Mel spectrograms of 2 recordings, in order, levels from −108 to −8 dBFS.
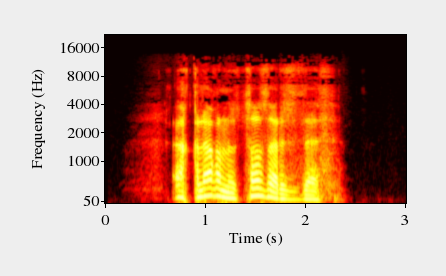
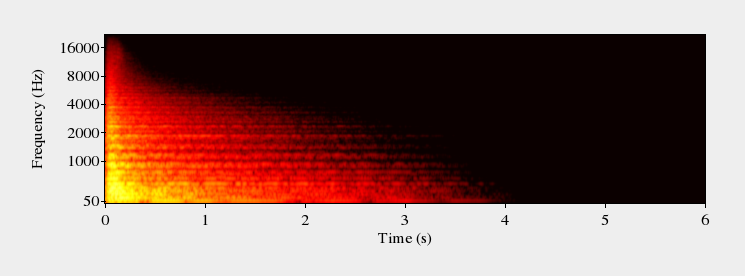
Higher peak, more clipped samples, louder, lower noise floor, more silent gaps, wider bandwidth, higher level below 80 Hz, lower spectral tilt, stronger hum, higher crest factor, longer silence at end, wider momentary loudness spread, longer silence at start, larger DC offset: first, 0 dBFS vs -10 dBFS; neither; first, -17 LUFS vs -31 LUFS; second, -84 dBFS vs -90 dBFS; neither; about the same, 11 kHz vs 10.5 kHz; about the same, -48 dBFS vs -50 dBFS; second, -6.5 dB/octave vs -8 dB/octave; neither; second, 18 dB vs 26 dB; second, 0.7 s vs 4.5 s; second, 7 LU vs 27 LU; first, 0.7 s vs 0 s; neither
